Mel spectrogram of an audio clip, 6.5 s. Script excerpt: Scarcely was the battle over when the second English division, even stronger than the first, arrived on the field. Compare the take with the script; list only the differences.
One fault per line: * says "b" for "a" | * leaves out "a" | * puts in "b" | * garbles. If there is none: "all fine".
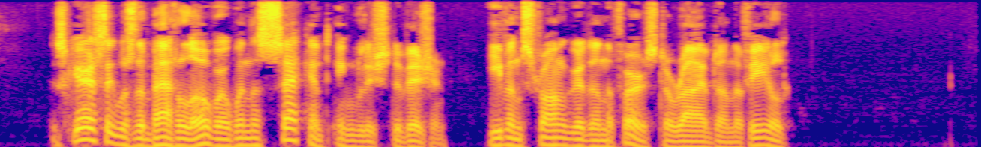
all fine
